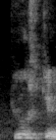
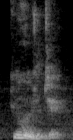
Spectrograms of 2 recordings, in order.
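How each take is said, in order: First: The middle consonant is a hissing s sound. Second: The middle consonant is a buzzing z sound. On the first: The speaker calls it wrong. "ट्यूसडे नहीं होगा" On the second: The speaker calls it right. "उसका उच्चारण हो जाएगा ज"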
